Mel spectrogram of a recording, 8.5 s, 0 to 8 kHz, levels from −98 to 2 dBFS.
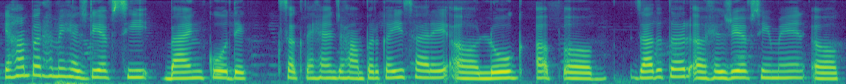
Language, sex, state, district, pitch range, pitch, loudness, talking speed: Hindi, female, Uttarakhand, Uttarkashi, 215-245 Hz, 230 Hz, -14 LUFS, 150 wpm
